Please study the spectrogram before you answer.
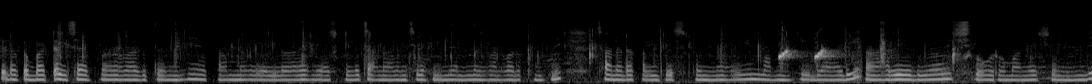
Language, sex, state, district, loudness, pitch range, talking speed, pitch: Telugu, female, Andhra Pradesh, Guntur, -34 LUFS, 210-225 Hz, 135 wpm, 215 Hz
